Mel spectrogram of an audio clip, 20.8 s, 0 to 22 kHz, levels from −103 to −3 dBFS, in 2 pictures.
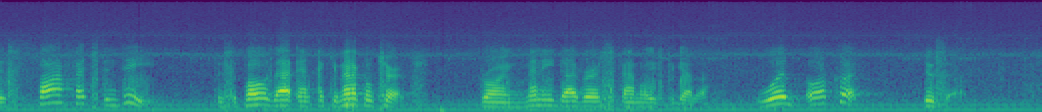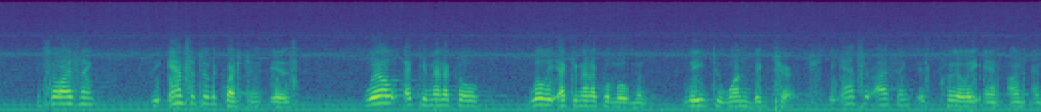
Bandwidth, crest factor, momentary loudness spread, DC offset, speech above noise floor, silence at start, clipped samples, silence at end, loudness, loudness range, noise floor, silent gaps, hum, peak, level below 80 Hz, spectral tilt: over 20 kHz; 22 dB; 23 LU; under 0.1%; 19 dB; 0 s; under 0.1%; 0 s; -29 LUFS; 6 LU; -47 dBFS; none; none; -6 dBFS; -48 dBFS; -6.5 dB/octave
